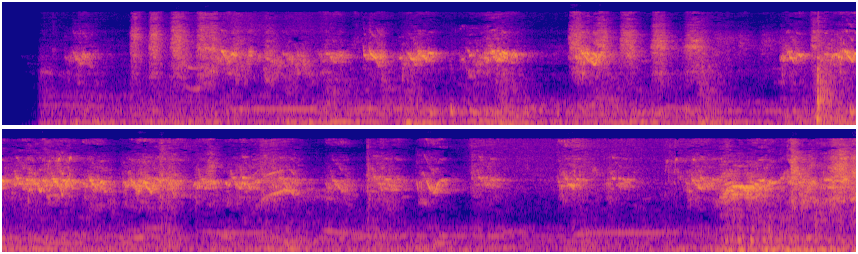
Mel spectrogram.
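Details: Captive budgerigar colony eating mixed soft food and vegetables, giving a continuous busy chatter of many overlapping scratchy warbles and chirps, with occasional wing flutters and clicks.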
